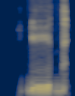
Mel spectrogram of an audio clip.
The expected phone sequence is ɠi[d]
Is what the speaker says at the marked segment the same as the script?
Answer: yes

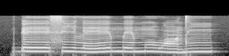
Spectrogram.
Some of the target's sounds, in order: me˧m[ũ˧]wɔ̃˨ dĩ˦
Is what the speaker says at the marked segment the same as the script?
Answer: yes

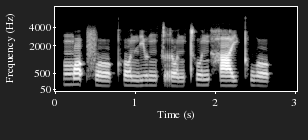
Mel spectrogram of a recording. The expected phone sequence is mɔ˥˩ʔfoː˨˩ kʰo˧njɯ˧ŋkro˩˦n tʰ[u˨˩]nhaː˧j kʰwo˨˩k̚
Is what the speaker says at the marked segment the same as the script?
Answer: no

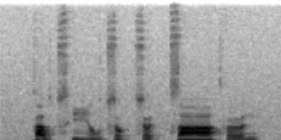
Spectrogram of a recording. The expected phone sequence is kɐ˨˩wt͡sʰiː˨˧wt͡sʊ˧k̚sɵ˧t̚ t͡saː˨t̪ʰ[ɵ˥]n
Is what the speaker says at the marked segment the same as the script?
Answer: yes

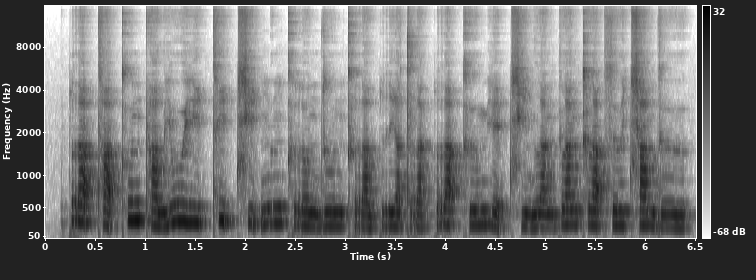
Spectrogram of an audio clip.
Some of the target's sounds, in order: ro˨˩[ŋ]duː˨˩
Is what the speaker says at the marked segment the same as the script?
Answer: no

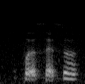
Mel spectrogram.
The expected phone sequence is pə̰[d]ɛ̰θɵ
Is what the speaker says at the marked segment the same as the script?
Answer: no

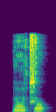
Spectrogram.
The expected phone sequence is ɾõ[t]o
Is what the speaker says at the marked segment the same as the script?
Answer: no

